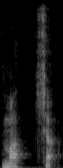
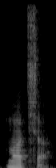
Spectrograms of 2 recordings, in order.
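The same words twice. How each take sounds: First: The consonant before cha is held long. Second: The consonant before cha is short. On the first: "But it's matcha. / makes it a double consonant" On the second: "if it was just written like that, it would have been"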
